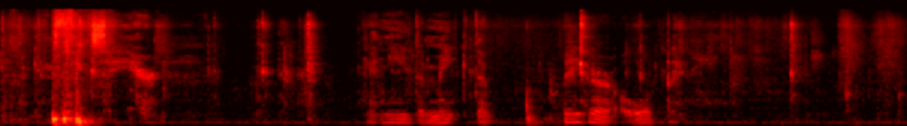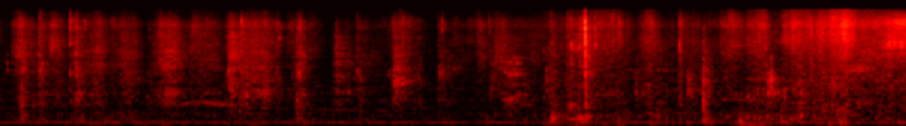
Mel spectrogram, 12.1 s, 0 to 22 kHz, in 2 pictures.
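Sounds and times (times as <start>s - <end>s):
cardboard crunching and scraping: 9.8s - 12.0s.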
